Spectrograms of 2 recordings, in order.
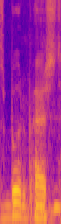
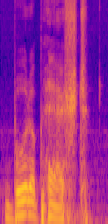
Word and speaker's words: Budapest: And Jarvis, 00 Jarvis, mentions Budapest tonight. – Right. – Or correctly pronounced Budapest.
